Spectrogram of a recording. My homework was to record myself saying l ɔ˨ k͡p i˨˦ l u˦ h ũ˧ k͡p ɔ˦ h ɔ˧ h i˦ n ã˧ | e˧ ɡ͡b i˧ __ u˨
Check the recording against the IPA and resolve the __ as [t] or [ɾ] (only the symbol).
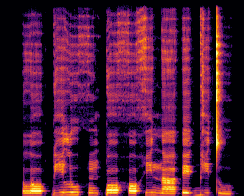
t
